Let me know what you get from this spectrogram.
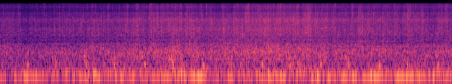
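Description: Heavy rain on a car driving on a wet road, heard from inside: a steady hiss of rain and tyre spray over a deep, even rumble of road noise.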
